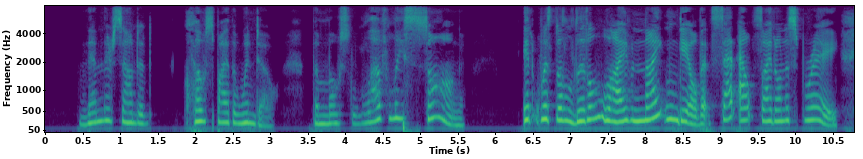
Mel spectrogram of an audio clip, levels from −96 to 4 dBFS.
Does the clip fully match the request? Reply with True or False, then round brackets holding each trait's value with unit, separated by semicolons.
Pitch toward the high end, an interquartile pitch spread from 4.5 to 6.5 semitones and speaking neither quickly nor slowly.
False (265 Hz; 5.1 semitones; 130 wpm)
